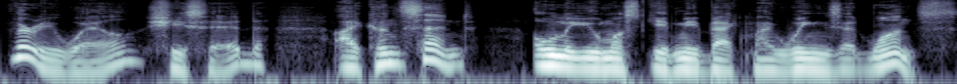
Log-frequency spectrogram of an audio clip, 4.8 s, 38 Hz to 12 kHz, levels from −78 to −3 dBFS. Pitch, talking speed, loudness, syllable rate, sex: 125 Hz, 200 wpm, -17 LUFS, 4.7 syllables/s, male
